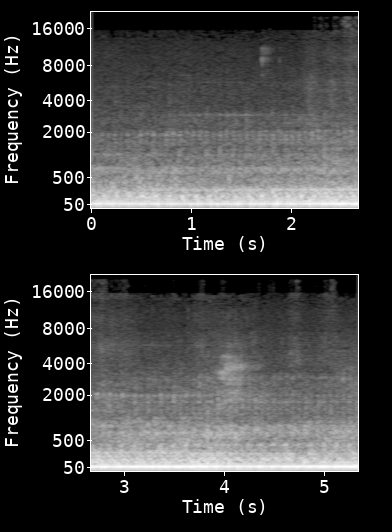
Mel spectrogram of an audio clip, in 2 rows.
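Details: Citroen C5 diesel, jump-started in freezing winter on summer diesel after repeated failed cranks and an immobilizer fault: starts, steady low diesel rumble with even firing, no knocks or smoke, warming up after cold start. Normal diesel idle.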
